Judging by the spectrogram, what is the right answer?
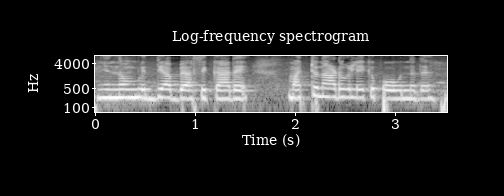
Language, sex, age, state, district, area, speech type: Malayalam, female, 30-45, Kerala, Kozhikode, rural, spontaneous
